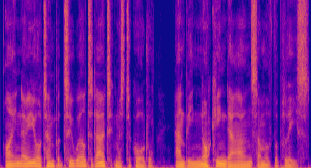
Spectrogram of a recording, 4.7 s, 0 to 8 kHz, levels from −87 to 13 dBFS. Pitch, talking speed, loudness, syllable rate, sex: 100 Hz, 230 wpm, -17 LUFS, 5.8 syllables/s, male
